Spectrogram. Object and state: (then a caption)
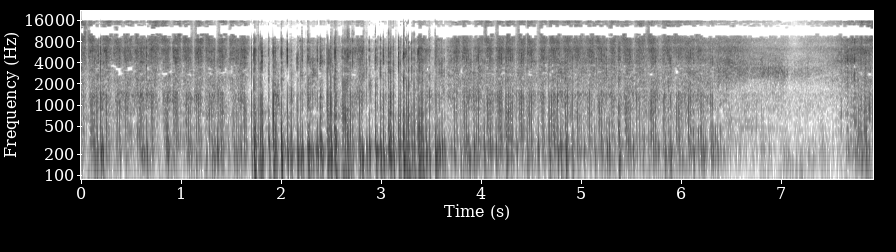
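Wooden floor, solid planks. Fingertips of both hands tap and scratch fast on a large solid wood-plank floor. The result is a dense, irregular stream of quick crackling taps and scrapes with a warm low body and little ring. The sound thins out and quiets after about six seconds, then picks up again at the end.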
